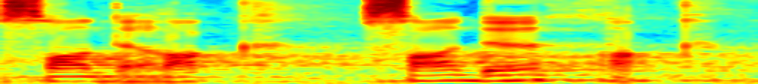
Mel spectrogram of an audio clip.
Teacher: menebalkan huruf sa bukan dengan memonyongkan bibir, tapi mengangkat pangkal lidah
